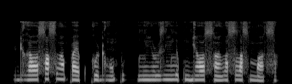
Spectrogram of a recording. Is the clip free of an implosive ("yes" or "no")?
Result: yes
